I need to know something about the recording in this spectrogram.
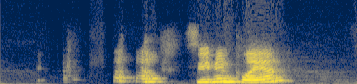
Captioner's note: laughing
